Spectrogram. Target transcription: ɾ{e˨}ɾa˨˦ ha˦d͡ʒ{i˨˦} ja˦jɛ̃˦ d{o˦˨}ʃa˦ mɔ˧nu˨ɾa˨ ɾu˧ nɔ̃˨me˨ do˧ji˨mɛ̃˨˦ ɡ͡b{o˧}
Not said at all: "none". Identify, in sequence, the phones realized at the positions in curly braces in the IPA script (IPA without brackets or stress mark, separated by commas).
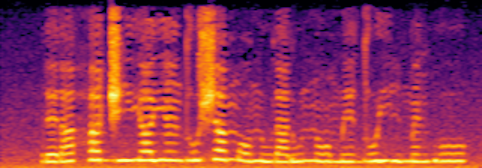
ɛ˨, i˧, o˧, o˧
